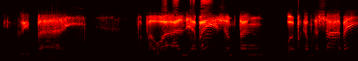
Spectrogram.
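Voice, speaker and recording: An actor playing an excitable, nagging best buddy in a radio drama, colloquial and urgent, with a Cebuano Filipino accent. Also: male voice, a little high, unhurried, no room sound, low-quality recording. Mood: teasing, scolding.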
